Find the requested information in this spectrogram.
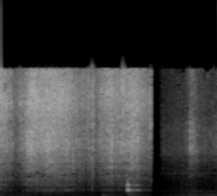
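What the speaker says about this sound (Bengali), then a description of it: "খুব ভালো করে কিন্তু নেড়ে চেড়ে মিশিয়ে নিতে হবে।" Panch phoron and ginger fry in a little oil for a potato dish, a steady bright sizzle with scraping stirs, then an abrupt cut to a fainter frying hiss.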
